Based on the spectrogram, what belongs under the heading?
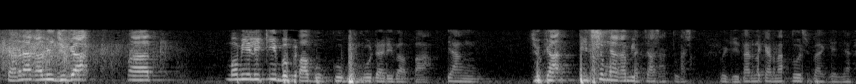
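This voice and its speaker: A man from Madura, an audience member asking a question in a halting, formal way. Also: fairly high pitch. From Madura, Indonesia. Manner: halting and formal, with many pauses. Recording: muffled, clear background noise.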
